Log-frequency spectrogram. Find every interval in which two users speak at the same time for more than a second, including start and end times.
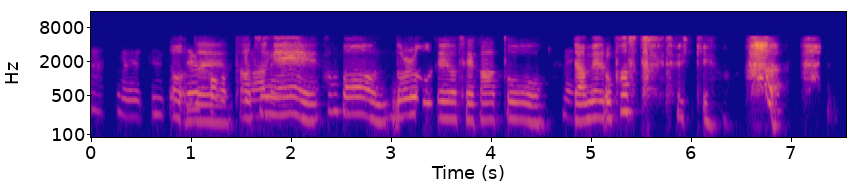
0.8-2.1

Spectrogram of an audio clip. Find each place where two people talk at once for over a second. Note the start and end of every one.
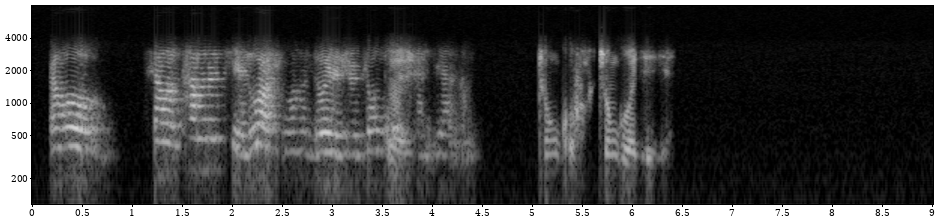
none

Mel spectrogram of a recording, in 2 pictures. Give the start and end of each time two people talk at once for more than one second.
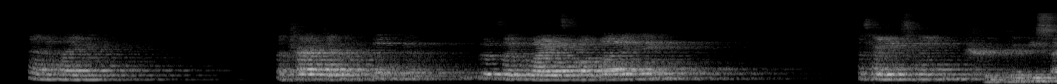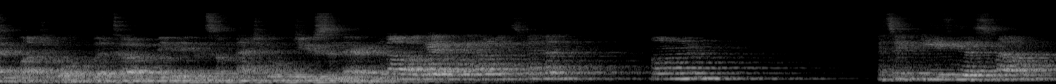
none

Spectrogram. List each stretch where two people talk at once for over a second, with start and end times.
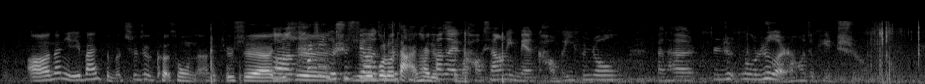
2.7-4.7

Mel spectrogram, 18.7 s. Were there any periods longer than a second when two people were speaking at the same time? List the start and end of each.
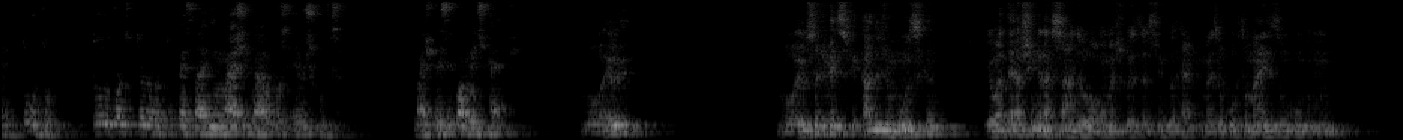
none

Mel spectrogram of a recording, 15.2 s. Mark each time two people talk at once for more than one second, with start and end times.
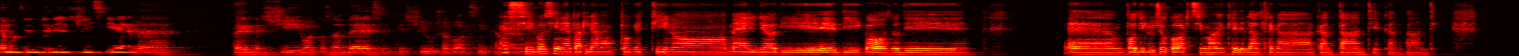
none

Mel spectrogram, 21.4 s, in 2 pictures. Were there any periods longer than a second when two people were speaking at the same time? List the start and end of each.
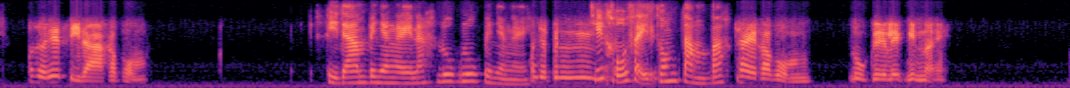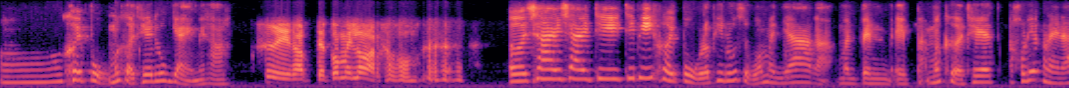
none

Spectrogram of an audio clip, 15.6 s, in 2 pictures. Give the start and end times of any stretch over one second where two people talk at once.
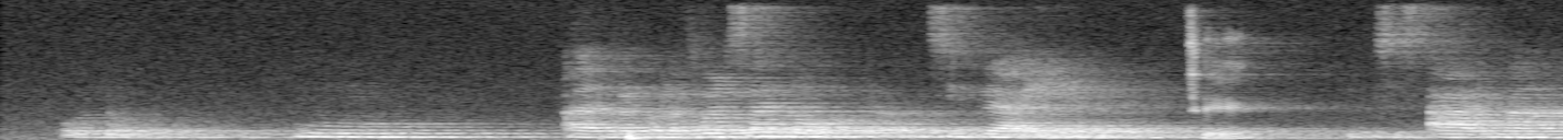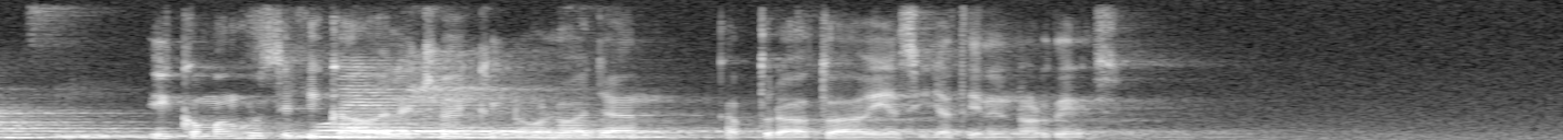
9.2-10.9

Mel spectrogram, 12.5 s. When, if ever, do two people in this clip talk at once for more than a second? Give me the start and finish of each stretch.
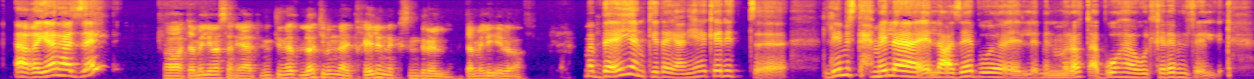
none

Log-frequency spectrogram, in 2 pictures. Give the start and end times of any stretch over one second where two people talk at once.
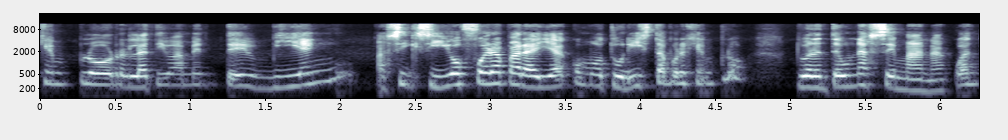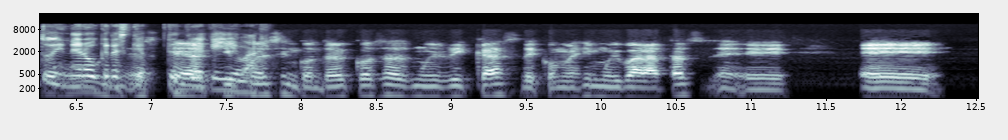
6.3-7.8

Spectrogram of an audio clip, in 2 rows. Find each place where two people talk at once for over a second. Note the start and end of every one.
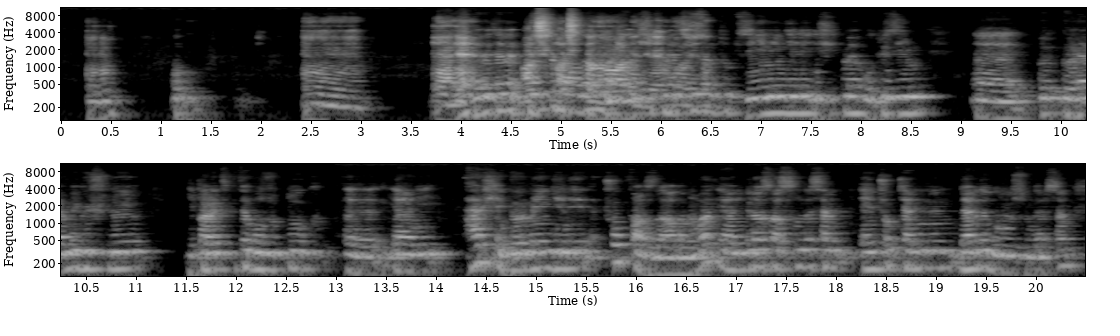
4.6-6.5

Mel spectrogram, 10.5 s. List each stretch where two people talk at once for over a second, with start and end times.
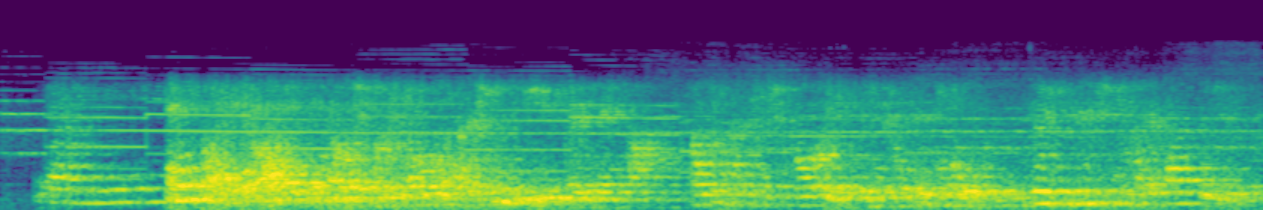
1.4-4.0

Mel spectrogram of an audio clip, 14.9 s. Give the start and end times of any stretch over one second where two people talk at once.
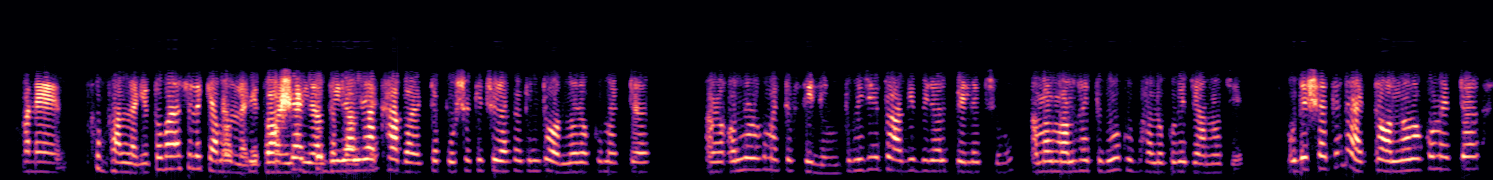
2.2-3.7

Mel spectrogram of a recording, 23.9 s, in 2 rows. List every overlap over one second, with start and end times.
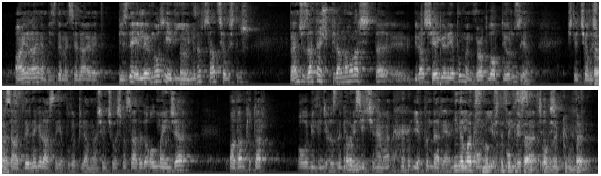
21.0-23.0

